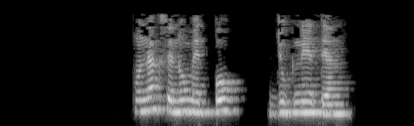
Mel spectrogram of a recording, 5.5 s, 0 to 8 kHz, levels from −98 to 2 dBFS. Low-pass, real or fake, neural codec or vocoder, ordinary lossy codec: 7.2 kHz; real; none; MP3, 24 kbps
